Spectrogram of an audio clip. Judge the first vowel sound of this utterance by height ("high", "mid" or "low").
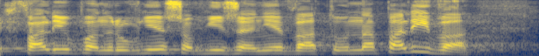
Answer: low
